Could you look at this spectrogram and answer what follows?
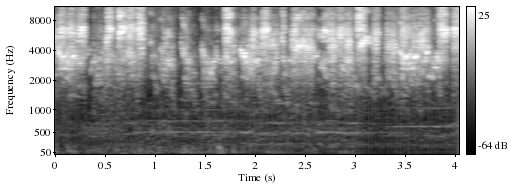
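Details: Budgerigars in a breeding colony, a family group of pet Australian parrots, giving dense, overlapping high chirps and twitters with short squawky notes, almost continuous with brief dips.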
